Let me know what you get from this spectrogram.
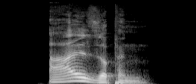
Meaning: plural of Aalsuppe
- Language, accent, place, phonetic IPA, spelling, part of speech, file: German, Germany, Berlin, [ˈaːlˌzʊpn̩], Aalsuppen, noun, De-Aalsuppen.ogg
